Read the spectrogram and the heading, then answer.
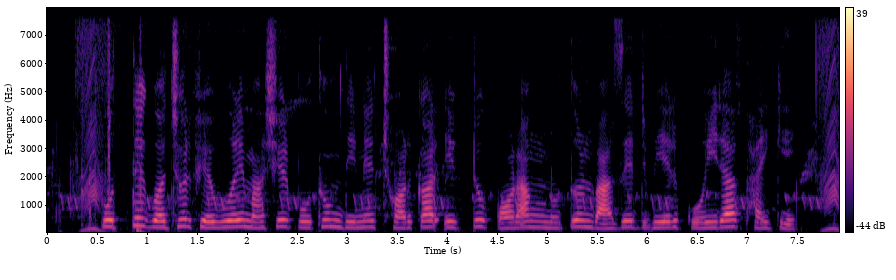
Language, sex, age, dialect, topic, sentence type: Bengali, female, 18-24, Rajbangshi, banking, statement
